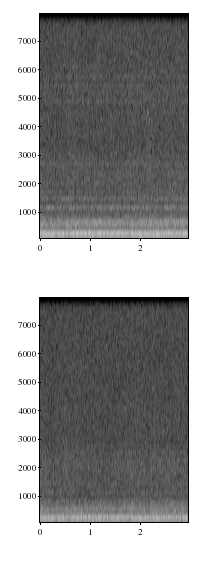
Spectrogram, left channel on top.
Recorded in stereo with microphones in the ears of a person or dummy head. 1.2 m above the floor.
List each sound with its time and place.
0.0 s a fan: 45° left (ahead or behind), 0.9 m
